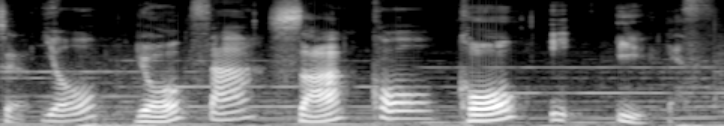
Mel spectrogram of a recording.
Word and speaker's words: yosakoi: you say how do you say it yo yo sa Co e yes yo sa Co e you got it got it next question would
